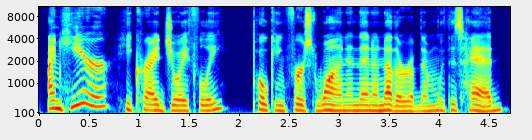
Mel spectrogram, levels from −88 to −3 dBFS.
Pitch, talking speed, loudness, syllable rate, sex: 185 Hz, 205 wpm, -19 LUFS, 5.4 syllables/s, female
